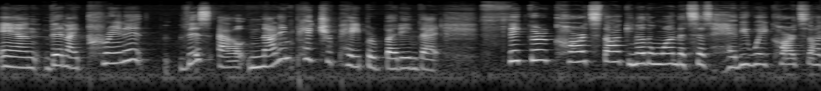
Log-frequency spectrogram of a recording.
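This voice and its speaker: Animated in tone, a woman with an American accent and a high pitch speaks at a fairly slow pace with very wide pitch swings. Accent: occasional slight New York. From New York City (Queens). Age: 50s. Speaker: crafting YouTuber. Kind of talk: live-stream craft flip-through chat. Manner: chatty, animated.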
